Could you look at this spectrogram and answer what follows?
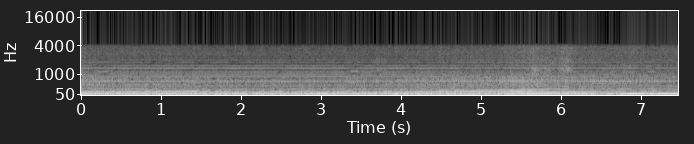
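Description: Race car engine running under load, heard from inside the stripped, roll-caged cabin. The revs climb from about four and a half seconds in, then the note drops to a lower, louder drone near the end.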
